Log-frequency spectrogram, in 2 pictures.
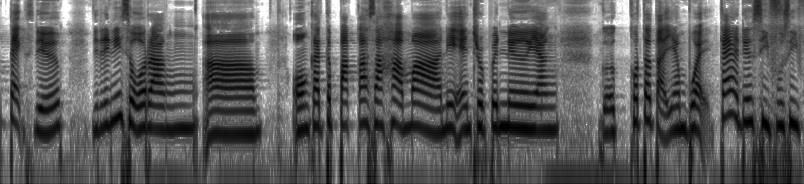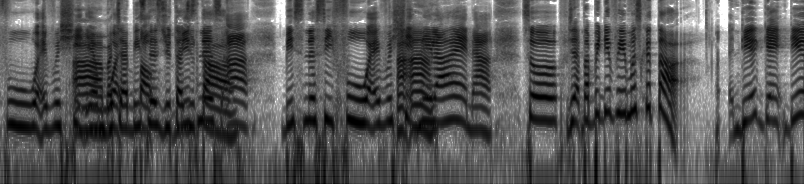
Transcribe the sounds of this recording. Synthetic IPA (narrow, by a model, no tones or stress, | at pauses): t̪ɛk̚sdiə | d͡ʒdinĩsəoɾaŋʔə | ʔoaŋkat̪əpakasahamaniɛ̃nt̪ɾəpɾənəjaŋəkot̪at̪aʔjaŋbuat̪̚kanadəsifusifuwɔtɛvəʃit̪̚jaŋbmauatt͡ʃabisɔnəsd͡ʒut̪abid͡ʒusnə̃sabisnə̃sːifuwɔtɛvəʃinĩlahkanasod͡ʒat̪apidiəfeməskət̪aʔ | diəɡɛdiə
